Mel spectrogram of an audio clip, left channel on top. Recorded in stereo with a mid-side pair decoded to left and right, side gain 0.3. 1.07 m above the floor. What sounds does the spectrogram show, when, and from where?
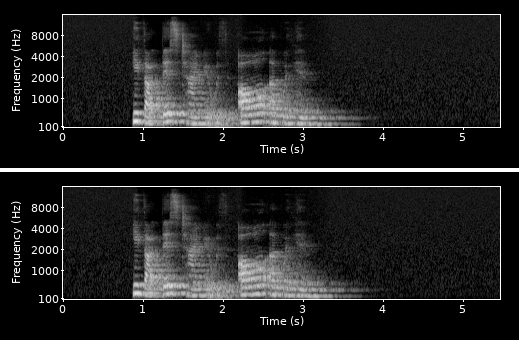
0.9 s a woman speaking: 40° left, 1.1 m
